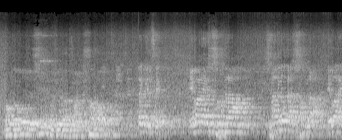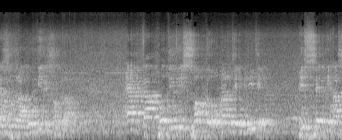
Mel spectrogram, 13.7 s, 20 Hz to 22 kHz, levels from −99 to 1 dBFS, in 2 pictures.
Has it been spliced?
yes; 1 cut; at 2.8 s

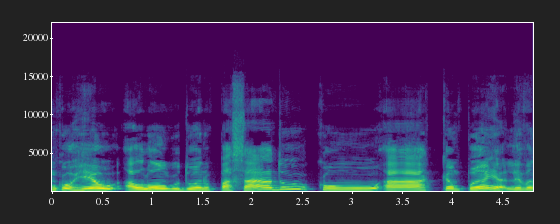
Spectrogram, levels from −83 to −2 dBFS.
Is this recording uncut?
yes; 0 cuts

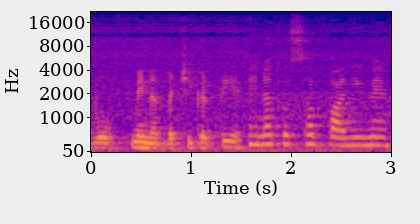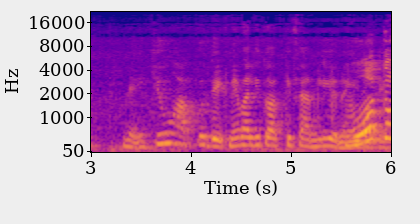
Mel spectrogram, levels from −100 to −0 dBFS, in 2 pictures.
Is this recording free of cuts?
no; 2 cuts; at 1.6 s, 3.1 s

